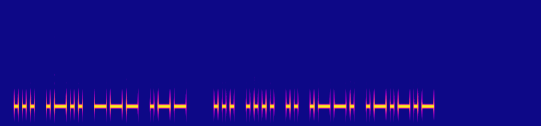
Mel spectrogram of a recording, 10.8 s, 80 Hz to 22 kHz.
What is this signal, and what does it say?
Morse code, heard as a keyed tone, about 15 wpm, 700 Hz. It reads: SLOW SHIP.
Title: Sentences from Top 1000 Words - Review Part 2 - 15wpm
